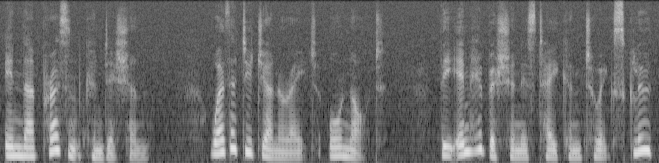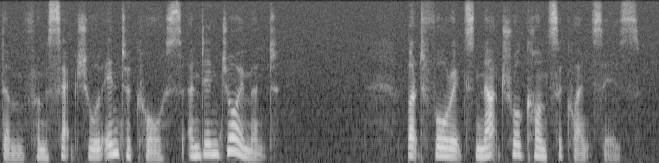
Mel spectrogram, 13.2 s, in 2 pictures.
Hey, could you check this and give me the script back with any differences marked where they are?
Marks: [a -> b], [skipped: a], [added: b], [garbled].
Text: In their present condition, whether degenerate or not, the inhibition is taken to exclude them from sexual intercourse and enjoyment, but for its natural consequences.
In their present condition, whether degenerate or not, the inhibition is taken to exclude them from sexual intercourse and enjoyment, but for its natural consequences.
